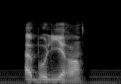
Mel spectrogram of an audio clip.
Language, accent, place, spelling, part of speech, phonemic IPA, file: French, France, Lyon, abolira, verb, /a.bɔ.li.ʁa/, LL-Q150 (fra)-abolira.wav
- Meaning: third-person singular future of abolir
